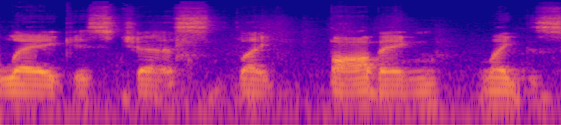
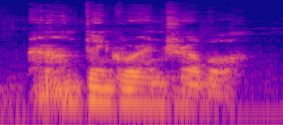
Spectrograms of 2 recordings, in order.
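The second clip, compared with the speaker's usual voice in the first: hushed, whispered aside. A player voicing Mal leans over to Vashti, whispering. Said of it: "kind of bend over and like whisper".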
